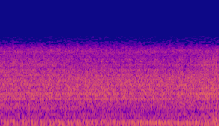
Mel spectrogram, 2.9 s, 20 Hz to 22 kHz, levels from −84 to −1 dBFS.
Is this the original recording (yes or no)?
yes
